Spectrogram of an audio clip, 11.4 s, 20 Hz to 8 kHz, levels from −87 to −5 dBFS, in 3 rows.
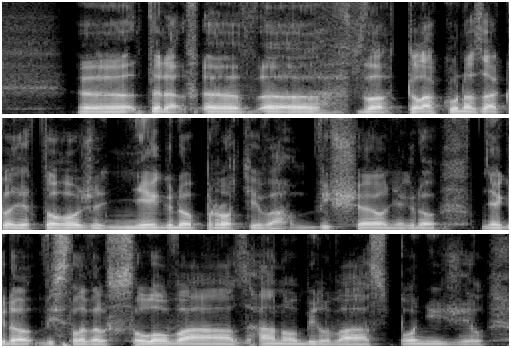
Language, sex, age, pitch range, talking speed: Slovak, male, 60-79, 85-100 Hz, 95 wpm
